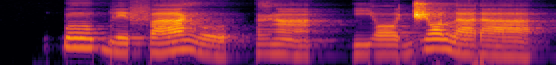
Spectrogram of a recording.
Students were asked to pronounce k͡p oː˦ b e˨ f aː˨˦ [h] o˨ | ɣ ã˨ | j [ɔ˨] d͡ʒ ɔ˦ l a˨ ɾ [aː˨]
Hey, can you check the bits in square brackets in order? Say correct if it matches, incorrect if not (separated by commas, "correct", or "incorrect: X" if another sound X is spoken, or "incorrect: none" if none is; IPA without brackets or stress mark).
incorrect: ɣ, correct, correct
